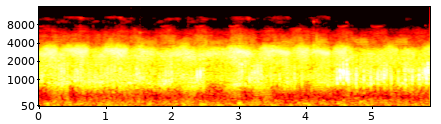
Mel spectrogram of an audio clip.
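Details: Frog chorus from lotus rice paddies along a country road in Echizen, Fukui Prefecture, Japan, recorded 12 June 2021; a dense steady wall of trilling calls with a few louder nearby croaks rising above it.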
